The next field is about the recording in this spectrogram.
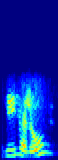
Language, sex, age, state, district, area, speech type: Urdu, female, 18-30, Bihar, Gaya, urban, conversation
